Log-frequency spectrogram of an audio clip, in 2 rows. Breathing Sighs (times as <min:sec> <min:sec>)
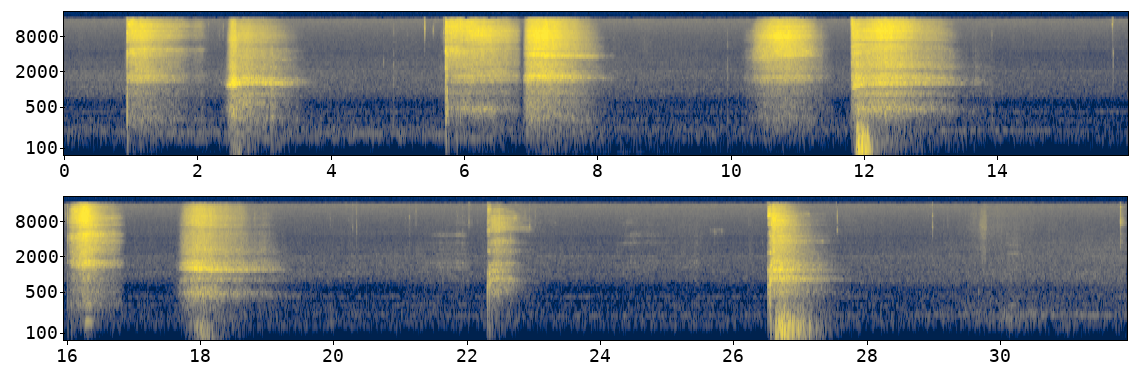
0:01.0 0:03.6, 0:10.3 0:13.6, 0:17.7 0:19.3, 0:26.5 0:27.7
